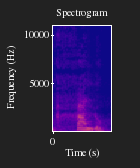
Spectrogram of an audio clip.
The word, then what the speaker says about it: halo: Entonces nosotros lo cambiamos jaló, pero en Sudamérica todavía la H la suenan como J y ponen halo, pero lo pronuncian jalo.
